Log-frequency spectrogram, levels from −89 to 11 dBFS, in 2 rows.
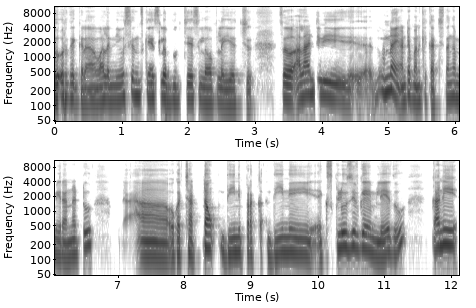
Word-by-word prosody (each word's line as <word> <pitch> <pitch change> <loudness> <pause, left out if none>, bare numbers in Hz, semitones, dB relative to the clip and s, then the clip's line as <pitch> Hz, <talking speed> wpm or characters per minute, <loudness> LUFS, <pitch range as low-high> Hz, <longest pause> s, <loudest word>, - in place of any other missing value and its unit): Door 140 +1 +4
దగ్గర. 125 -4 -2 0.2
వాళ్ళు 130 +1 +1
nuisance 150 +4 -2
కేస్‌లో 140 +1 +2
book 125 +1 -5
చేసి 135 -1 -1
లోపలేయొచ్చు. 110 -2 -2 0.5
సో 140 - +5 0.2
అలాంటివి 160 +1 +3 0.8
ఉన్నాయి. 195 -2 +5
అంటే 155 +6 0
మనకి 125 0 -4
ఖచ్చితంగా 140 +8 -4
మీరన్నట్టు 125 - -1 0.8
ఆహ్, 115 -2 +3
ఒక 130 - 0
చట్టం 130 +7 +3 0.3
దీని 140 +1 +1
ప్రక్ 125 0 -4 0.2
దీని 140 +1 +1 0.4
ఎక్స్‌క్లూసివ్‌గా 175 +2 +1
ఏమి 125 -4 0
లేదు. 135 +6 0 0.5
కానీ 200 +4 +6
135 Hz, 125 wpm, -23 LUFS, 120-160 Hz, 0.8 s, కానీ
